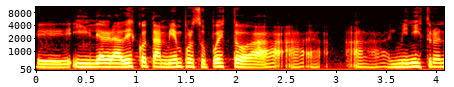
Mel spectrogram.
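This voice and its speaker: A woman talks at a moderate pace in a flat monotone. The sound is dry and close, with no echo. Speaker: gerontology specialist and government advisor. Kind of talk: radio interview. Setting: radio auditorium studio. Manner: hesitant, many fillers.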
